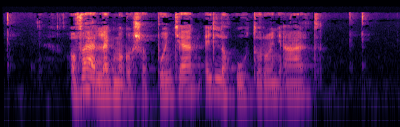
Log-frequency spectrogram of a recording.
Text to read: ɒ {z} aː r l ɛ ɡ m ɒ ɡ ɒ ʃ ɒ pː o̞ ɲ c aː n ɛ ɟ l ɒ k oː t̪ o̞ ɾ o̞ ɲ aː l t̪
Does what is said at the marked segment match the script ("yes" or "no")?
no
